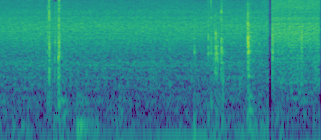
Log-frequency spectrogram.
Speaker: You can hear the hissing. You can see some droplets of water being expelled by the steam pressure.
